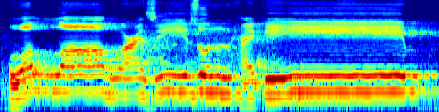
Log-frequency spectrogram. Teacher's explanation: یا ساکن سے پہلے زا کے نیچے زیر ہے تو یا مدہ ہوگا۔ ایک الف یعنی 2 حرکات کے برابر کھینچ کر پڑھیں گے۔ یا ساکن سے پہلے کاف کے نیچے زیر ہے تو یا مدہ، یا مدہ کے بعد وقف کی حالت میں میم کی 2 پیش کو ساکن کریں گے تو یہاں پر مد عارض ہوگی، 2 سے 3 الف تک کھینچ کر پڑھیں گے۔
